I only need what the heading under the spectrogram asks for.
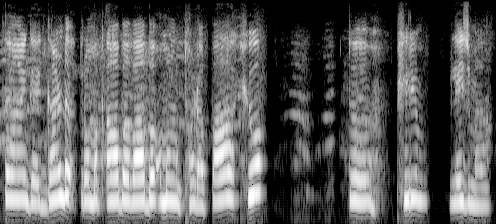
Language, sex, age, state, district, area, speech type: Kashmiri, female, 45-60, Jammu and Kashmir, Baramulla, rural, spontaneous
